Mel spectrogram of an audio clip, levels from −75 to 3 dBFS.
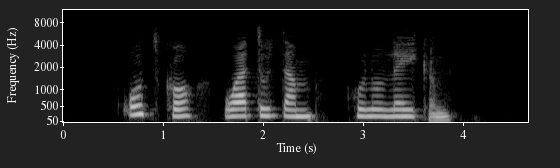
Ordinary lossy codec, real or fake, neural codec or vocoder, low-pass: MP3, 32 kbps; fake; codec, 16 kHz, 0.5 kbps, X-Codec, HuBERT features, trained on LibriSpeech; 7.2 kHz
